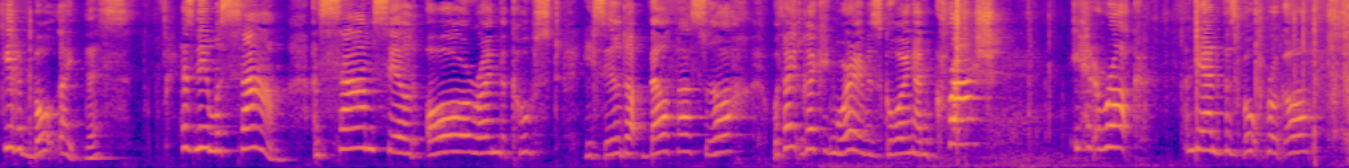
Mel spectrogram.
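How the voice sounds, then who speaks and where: Her voice is raised and projected, a woman's at high pitch with lively intonation. She goes at a fairly slow pace over light background noise. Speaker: storyteller. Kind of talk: children's storytelling. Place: home room. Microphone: phone near.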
